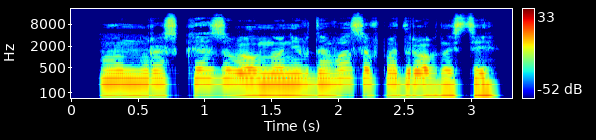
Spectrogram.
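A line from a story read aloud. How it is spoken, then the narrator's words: Uncertain young woman. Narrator (Russian): неуверенно ответила девушка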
